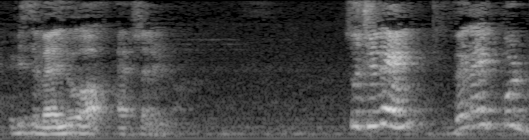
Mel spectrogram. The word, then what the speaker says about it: epsilon naught: Now focus on the pronunciation of this word. This one is epsilon naught. Not for zero, epsilon. It is a Greek letter, epsilon naught.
